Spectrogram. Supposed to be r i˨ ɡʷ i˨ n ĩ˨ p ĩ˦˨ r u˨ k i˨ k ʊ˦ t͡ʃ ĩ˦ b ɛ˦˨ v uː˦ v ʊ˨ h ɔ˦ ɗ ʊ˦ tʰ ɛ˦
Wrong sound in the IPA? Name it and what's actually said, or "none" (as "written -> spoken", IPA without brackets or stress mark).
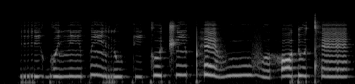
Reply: b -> pʰ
